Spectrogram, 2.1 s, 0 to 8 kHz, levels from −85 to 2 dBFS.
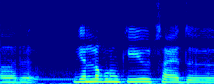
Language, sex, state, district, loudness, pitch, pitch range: Garhwali, female, Uttarakhand, Tehri Garhwal, -42 LUFS, 255 Hz, 210-265 Hz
